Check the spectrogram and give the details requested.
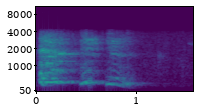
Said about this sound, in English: Hold on a second. I'm going to have to cough this up. You know what? Just hold on just a second. I'm going to have some water. You want to listen to my coughing and drinking?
